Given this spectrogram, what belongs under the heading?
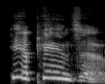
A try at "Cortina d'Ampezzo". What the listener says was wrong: You're still putting it on the wrong syllable.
